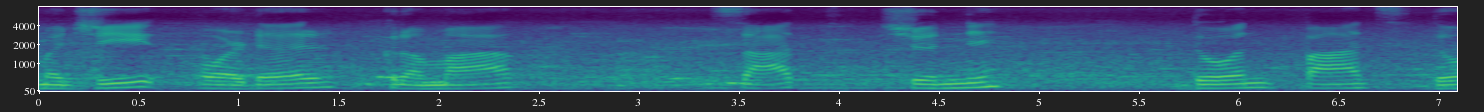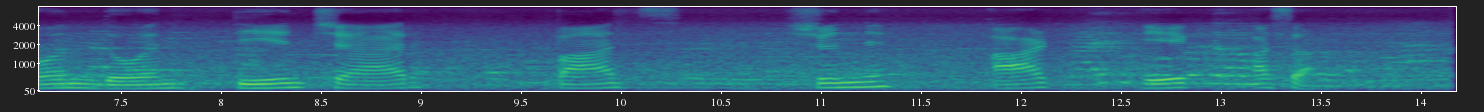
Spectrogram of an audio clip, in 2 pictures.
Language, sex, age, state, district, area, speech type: Goan Konkani, male, 18-30, Goa, Salcete, rural, read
